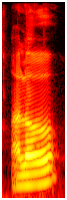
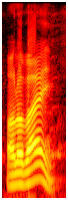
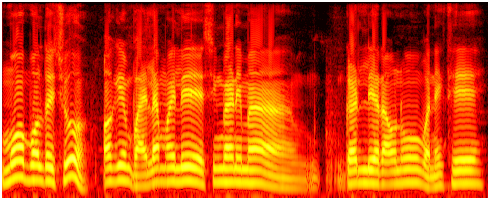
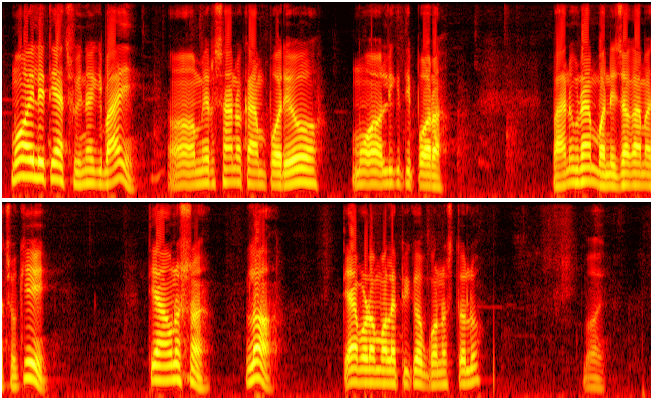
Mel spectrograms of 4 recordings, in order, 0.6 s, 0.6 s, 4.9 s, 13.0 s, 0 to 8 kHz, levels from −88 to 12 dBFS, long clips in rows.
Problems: continuous background conversations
